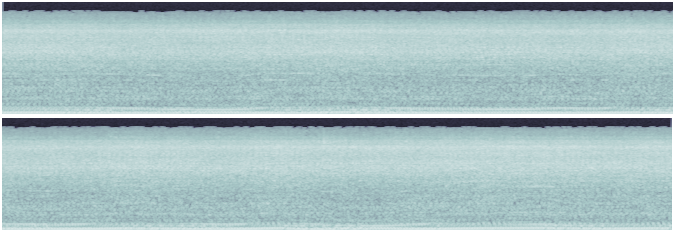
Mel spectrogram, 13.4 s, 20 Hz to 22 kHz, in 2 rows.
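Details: New VW Beetle 1679cc single-port flat-four, Scat C25 cam, dual Empi ICT carbs, first fire-up during 20-minute cam break-in: even steady low chuffing at constant speed, no knocks or misses; timing spot on, no leaks, carbs need tuning; normal running.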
